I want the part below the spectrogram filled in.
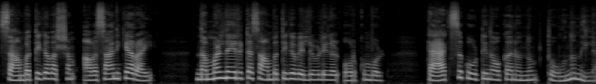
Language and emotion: Malayalam, sad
